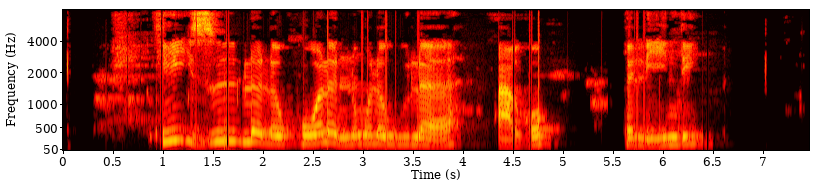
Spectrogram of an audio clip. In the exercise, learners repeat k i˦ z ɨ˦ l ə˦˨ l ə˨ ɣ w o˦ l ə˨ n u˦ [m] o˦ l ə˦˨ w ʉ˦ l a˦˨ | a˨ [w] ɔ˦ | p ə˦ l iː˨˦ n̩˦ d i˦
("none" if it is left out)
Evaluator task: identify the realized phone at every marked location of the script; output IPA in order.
ŋ, ɣ

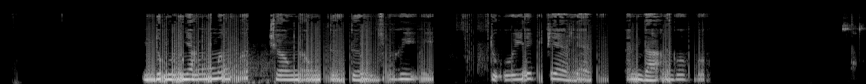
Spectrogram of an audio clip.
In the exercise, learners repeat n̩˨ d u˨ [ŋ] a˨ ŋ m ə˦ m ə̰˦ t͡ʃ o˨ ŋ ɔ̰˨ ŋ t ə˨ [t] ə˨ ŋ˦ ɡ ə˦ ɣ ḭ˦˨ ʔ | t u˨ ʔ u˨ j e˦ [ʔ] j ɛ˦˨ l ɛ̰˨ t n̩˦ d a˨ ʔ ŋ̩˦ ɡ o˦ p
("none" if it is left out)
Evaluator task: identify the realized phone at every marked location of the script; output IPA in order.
ɲ, t, p

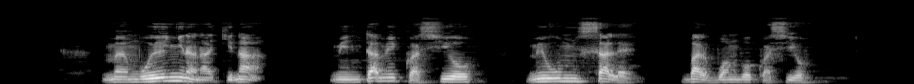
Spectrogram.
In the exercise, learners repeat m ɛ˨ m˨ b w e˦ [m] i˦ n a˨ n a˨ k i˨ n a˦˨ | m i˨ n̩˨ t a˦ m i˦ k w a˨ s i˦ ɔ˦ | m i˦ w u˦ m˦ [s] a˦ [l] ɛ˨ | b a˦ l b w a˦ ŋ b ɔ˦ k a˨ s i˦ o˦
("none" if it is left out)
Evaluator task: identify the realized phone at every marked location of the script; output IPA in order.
ɲ, s, l

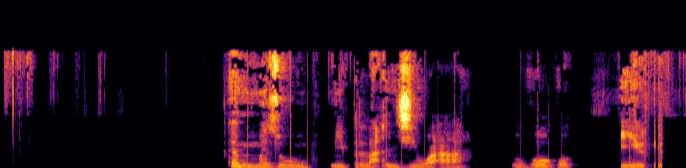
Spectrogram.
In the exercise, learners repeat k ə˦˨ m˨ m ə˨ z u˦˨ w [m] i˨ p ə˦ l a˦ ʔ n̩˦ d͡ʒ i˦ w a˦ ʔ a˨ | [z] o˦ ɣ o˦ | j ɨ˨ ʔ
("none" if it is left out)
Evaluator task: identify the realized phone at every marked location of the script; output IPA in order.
m, ɣ

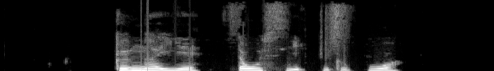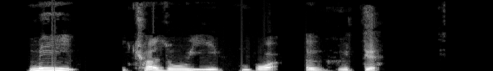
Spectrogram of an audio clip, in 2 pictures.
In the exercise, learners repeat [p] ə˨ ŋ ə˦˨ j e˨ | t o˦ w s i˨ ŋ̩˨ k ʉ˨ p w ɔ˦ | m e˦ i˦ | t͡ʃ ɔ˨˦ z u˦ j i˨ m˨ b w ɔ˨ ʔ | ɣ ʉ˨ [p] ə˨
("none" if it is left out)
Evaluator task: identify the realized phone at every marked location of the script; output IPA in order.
k, t

